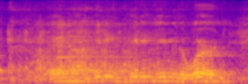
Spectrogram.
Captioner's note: laughter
